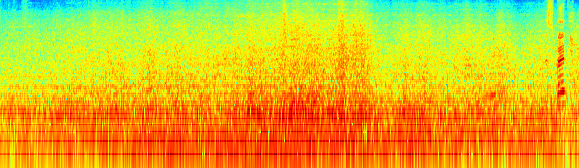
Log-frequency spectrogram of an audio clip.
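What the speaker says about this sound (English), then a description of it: "wait for the train to back" A train rumbles along the rails close by, a loud, steady roar with a clickety-clack texture that holds for the whole stretch, ending in a brief squeal near the finish.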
